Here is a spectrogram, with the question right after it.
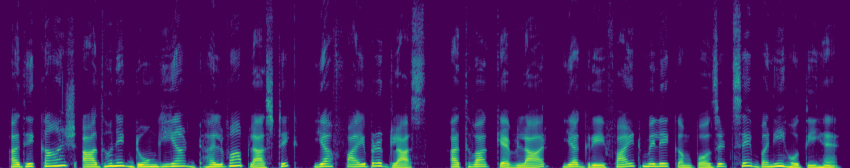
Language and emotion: Hindi, neutral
